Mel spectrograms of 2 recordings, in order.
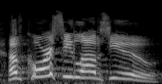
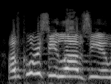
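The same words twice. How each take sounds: First: Slow complaining. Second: Of course he loves you, pitched high and loud; louder complaining repeat. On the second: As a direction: escalate the whine, push "course" higher. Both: Retold or imitated. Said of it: "And he's complaining".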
